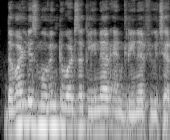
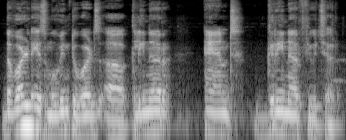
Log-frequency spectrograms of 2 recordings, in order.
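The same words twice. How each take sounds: First: Brisk, quick Indian accent read; faster reading. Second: Said in the usual way. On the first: Shown as a demonstration. Teacher rereading the article for learners, faster. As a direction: speed through the line in an Indian accent. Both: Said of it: "this time I will be a little faster".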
